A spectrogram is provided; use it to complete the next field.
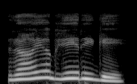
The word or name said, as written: ರಾಯಭೇರಿಗೆ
